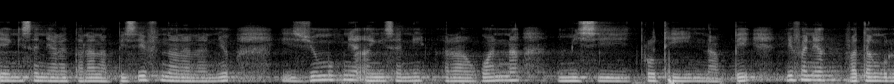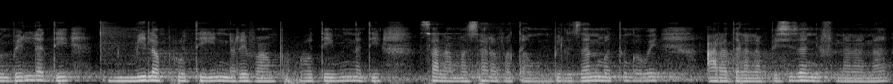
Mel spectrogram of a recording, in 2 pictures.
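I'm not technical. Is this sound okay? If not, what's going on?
Yes, nothing stood out as a problem when listening to this recording.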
